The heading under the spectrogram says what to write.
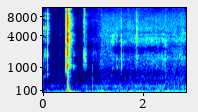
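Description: A soda can is cracked open with a sharp, loud pop after a faint click, followed by a soft fizzing hiss and a few light ticks as it settles.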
